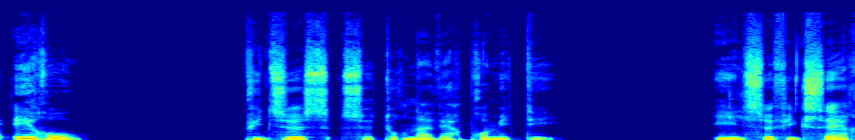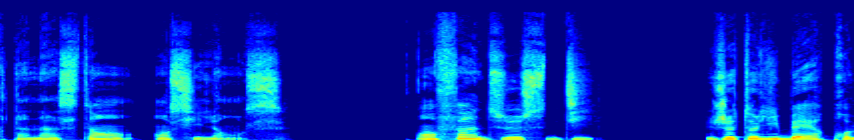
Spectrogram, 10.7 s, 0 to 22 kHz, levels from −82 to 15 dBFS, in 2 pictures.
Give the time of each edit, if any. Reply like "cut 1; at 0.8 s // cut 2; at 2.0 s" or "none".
none

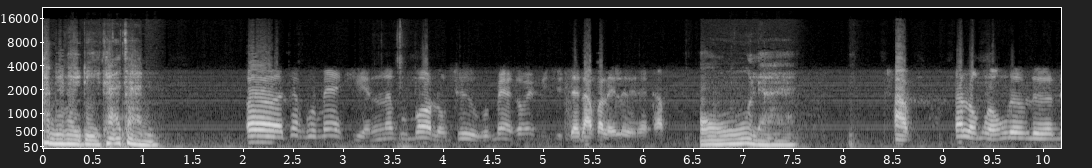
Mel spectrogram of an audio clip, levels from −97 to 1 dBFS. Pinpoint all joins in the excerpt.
none

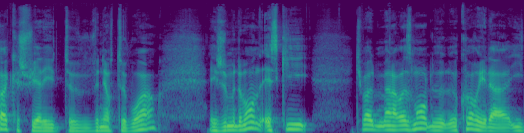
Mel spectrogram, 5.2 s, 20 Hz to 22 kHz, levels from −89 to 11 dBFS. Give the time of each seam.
cut 1; at 4.3 s

